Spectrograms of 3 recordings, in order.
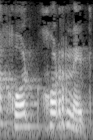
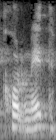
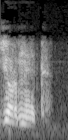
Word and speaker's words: Jornet: Yo le llamaba Jornet en vez de Jornet. Pero, realmente la pronunciación es Jornet.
